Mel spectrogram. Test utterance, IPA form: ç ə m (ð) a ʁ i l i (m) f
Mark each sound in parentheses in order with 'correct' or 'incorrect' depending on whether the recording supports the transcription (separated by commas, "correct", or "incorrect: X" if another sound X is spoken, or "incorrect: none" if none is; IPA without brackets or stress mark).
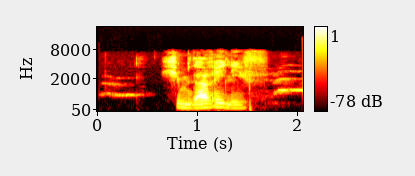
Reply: correct, incorrect: none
